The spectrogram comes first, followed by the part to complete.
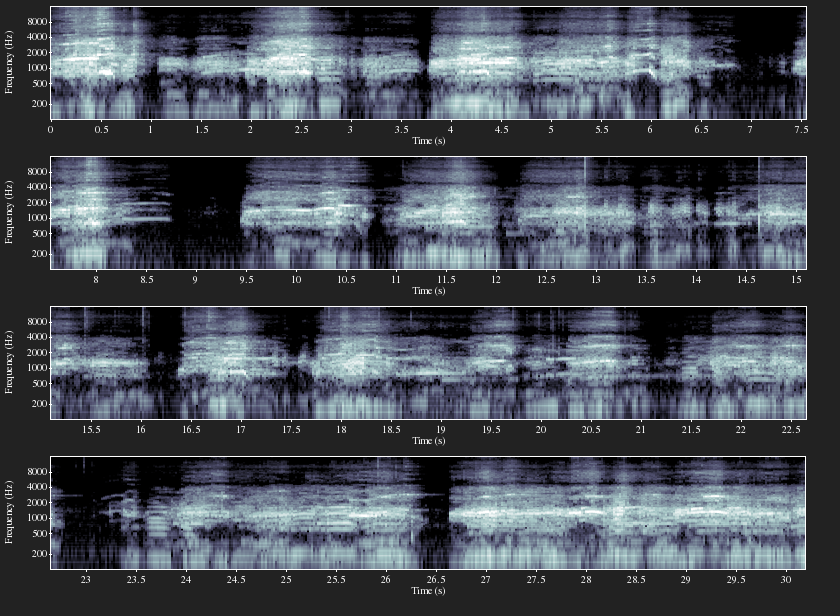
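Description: A flock of domestic geese honking loudly and repeatedly, in bursts of many overlapping calls with short pauses between.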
